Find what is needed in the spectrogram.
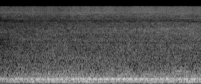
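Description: Electric tram standing at the stop, giving a steady low hum over street rumble that grows slightly louder.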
